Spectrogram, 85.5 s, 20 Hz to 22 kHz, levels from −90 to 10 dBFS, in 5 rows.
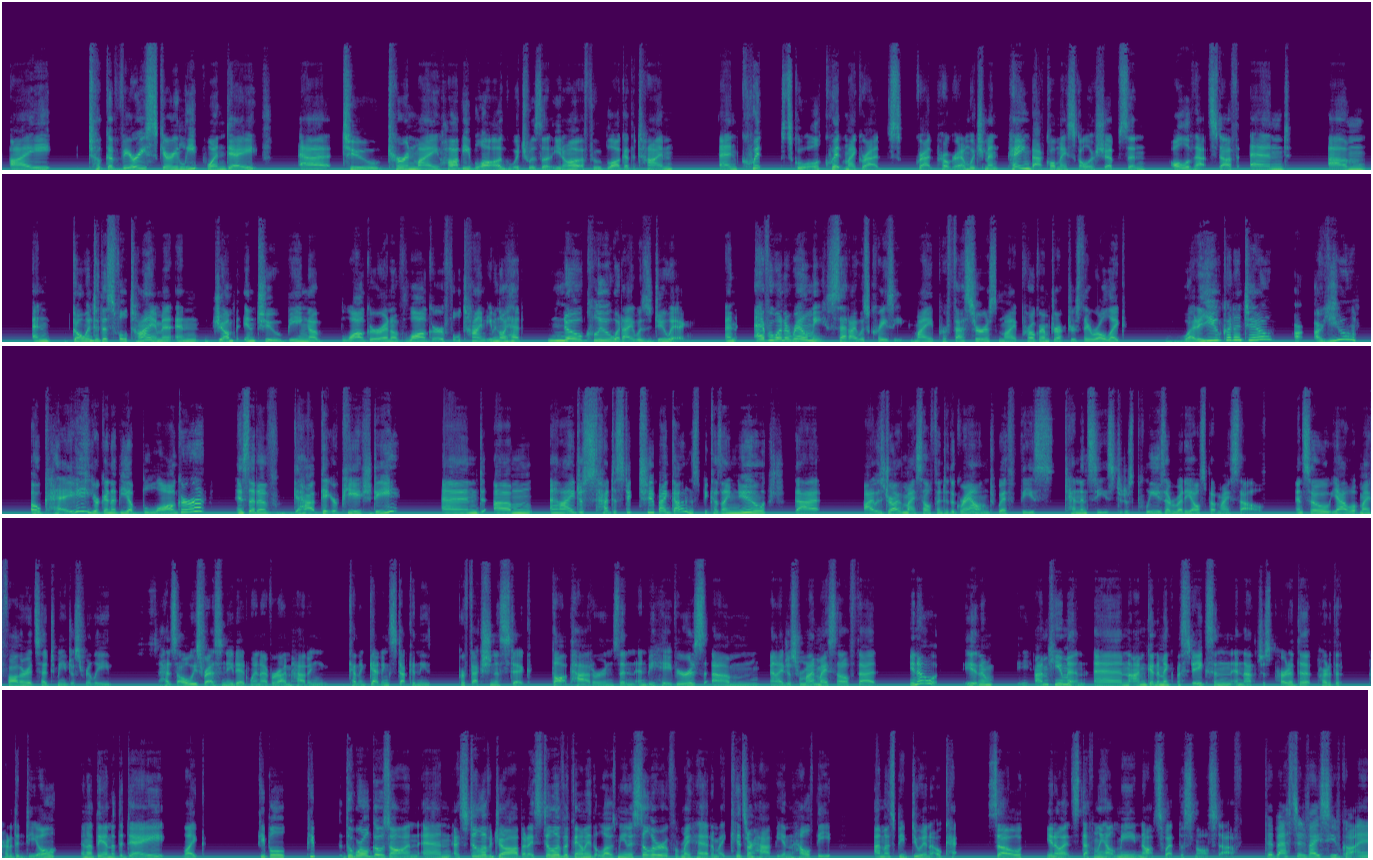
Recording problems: electrical hum; faint; throughout; 60 Hz, 25 dB below the speech
abrupt cut into speech; at the end

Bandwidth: 16.5 kHz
